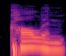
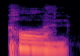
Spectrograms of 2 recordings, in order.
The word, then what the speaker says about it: Colin: Colin says uh Colin Powell is dead and he pronounced it colon colon Powell.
